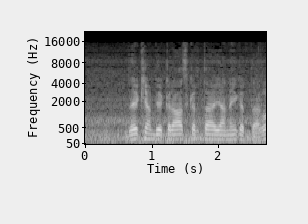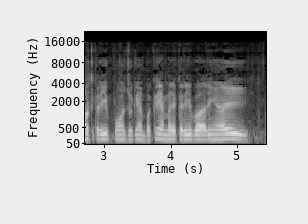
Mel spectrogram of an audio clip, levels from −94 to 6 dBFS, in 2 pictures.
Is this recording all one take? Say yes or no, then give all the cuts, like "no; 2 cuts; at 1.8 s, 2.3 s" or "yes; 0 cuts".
no; 1 cut; at 2.6 s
